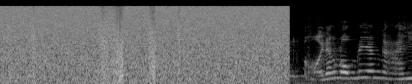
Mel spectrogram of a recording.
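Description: From the start to 2.89 s the speech turns into loud, harsh broadband noise, the sound of samples built from the wrong bytes. The reader assembled each sample incorrectly, whether offset by a byte, swapped in order or misaligned, so the rapidly fluctuating low-order bits landed in the most significant positions. The result is broadband noise at high level.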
